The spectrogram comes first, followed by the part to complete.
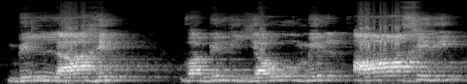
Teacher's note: اب اللہ کا لام یہاں باریک پڑھیں گے کیونکہ اللہ کے لام سے پہلے والے حرف کے نیچے زیر آ رہا ہے، اور جب اللہ کے لام کے پہلے والے حرف کے نیچے زیر ہوتا ہے تو اللہ کا لام باریک پڑھتے ہیں۔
